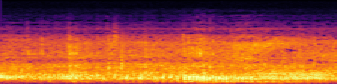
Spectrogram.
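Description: Busy street traffic, with a motorbike engine passing close. It is loudest a little past halfway through.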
